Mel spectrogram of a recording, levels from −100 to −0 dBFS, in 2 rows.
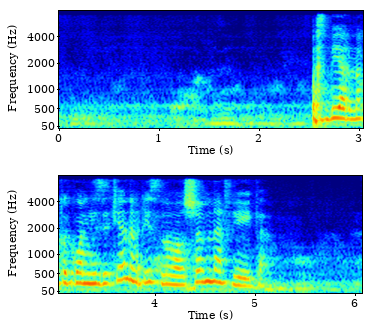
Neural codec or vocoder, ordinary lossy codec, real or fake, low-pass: codec, 16 kHz, 1 kbps, FunCodec, trained on LibriTTS, 50 frames a second; Opus, 64 kbps; fake; 7.2 kHz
